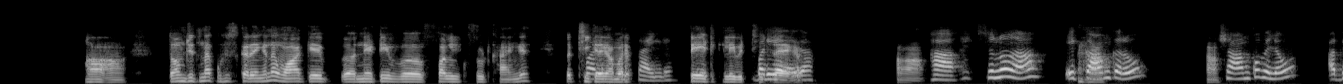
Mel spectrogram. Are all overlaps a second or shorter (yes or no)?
yes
